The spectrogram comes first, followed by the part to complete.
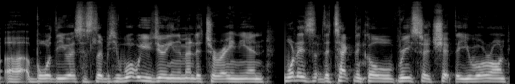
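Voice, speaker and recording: A man's voice: fairly high pitch, no room sound, clean studio sound. A man in his thirties from the United Kingdom hosts an interview, asking earnest questions with frequent restarts. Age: 30s. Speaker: interview host. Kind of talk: conversational interview.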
